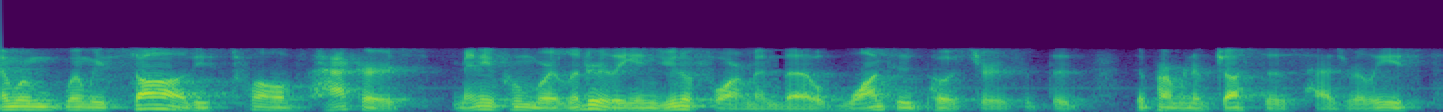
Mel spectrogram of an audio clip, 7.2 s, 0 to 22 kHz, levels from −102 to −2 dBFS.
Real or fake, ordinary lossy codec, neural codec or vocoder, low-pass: real; AAC, 32 kbps; none; 3.6 kHz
